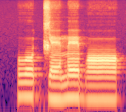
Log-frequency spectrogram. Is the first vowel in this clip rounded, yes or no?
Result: yes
